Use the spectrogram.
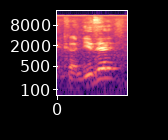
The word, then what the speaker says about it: Калиде: този древен град е акве калиде правилното ударение калиде което наистина означава горещи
